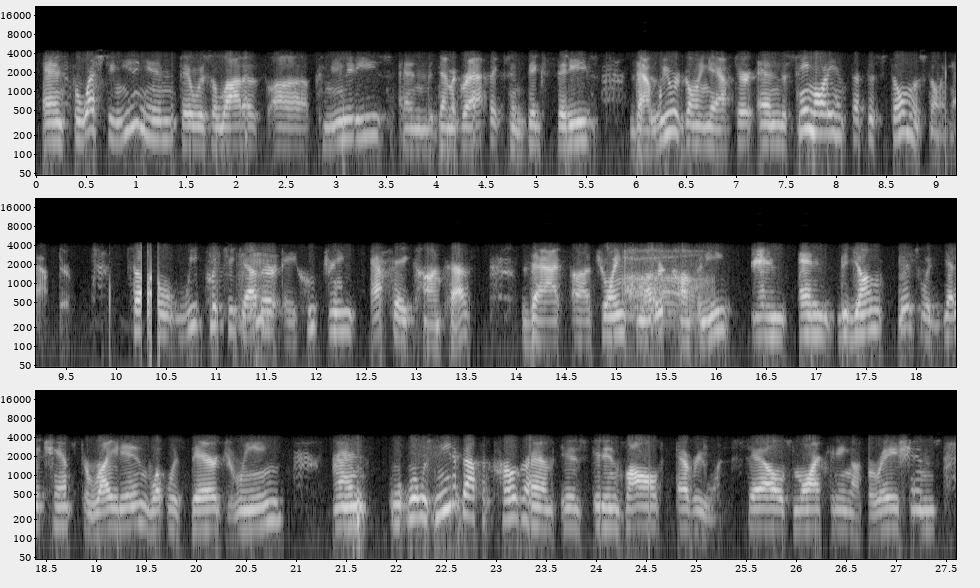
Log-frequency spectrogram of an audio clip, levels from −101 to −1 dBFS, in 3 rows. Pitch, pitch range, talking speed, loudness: 155 Hz, 145-190 Hz, 165 wpm, -26 LUFS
